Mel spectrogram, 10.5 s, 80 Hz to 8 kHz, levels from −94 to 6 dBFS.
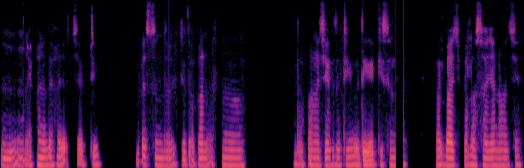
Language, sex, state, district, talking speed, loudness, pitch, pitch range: Bengali, male, West Bengal, Paschim Medinipur, 120 wpm, -34 LUFS, 135 Hz, 130-140 Hz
